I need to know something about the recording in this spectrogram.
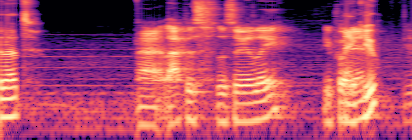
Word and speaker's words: lapis lazuli: lapaz, or how do you say that? Alright, lapis lazuli.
